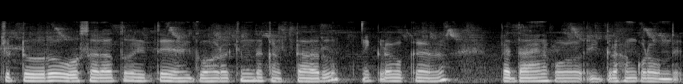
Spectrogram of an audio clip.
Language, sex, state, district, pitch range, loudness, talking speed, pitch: Telugu, female, Andhra Pradesh, Krishna, 145-160 Hz, -15 LUFS, 105 wpm, 150 Hz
